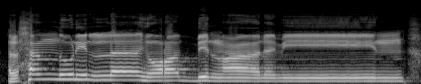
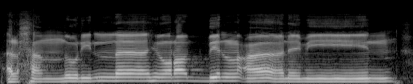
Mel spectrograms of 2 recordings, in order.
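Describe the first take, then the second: First: It is recited with more pressure and force. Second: It is recited in an ordinary, unpressed voice. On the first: It is meant to confront and strike the devil. "untuk ruqyah kita tekan sedikit" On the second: It is an ordinary prayer reading. "Doa biasa, bacaan biasa"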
